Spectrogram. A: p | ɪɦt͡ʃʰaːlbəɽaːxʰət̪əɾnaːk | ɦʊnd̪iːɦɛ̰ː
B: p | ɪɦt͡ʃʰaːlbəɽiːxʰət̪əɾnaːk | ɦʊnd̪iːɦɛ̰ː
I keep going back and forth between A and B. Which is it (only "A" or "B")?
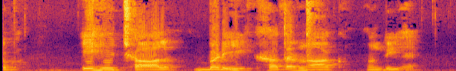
B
